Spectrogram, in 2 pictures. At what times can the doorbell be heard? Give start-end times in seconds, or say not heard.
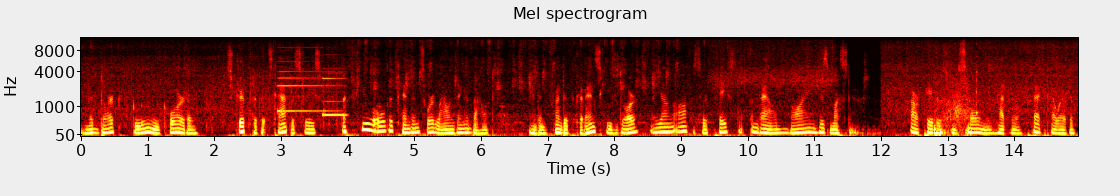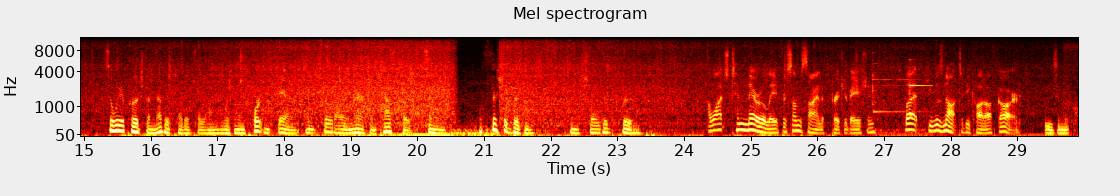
2.9-4.0, 12.8-13.5, 26.8-27.8.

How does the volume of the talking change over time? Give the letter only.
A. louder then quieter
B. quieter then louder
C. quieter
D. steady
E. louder
D.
